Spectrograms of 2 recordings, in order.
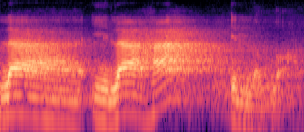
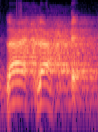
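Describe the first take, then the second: First: Every syllable is said in full. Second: The ending is clipped into a short sound. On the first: The speaker calls it right. "Kan enak kita mengucapkannya" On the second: The speaker calls it wrong. "Memutus ha dari ilaha itu saja salah"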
